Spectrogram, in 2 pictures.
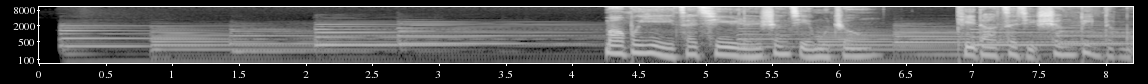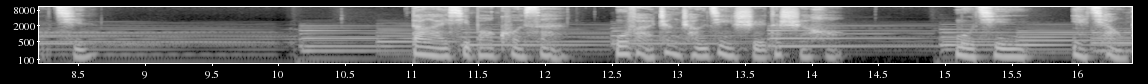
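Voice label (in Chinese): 国语 女声 宣传片 大气正式 大气浑厚磁性 沉稳 娓娓道来 亲切甜美; 专题片-【遗憾深沉】介绍人物怀念家人 人物专题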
